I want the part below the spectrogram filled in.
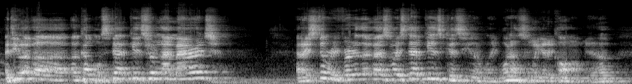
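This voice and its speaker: A man's voice: high voice, expressive, fast, a bit bright, far from the mic, slight background noise. A man performing a stand-up comedy set in a comedy club, brash and profane with self-mocking punchlines. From New York State. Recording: roomy club recording, faint crowd.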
